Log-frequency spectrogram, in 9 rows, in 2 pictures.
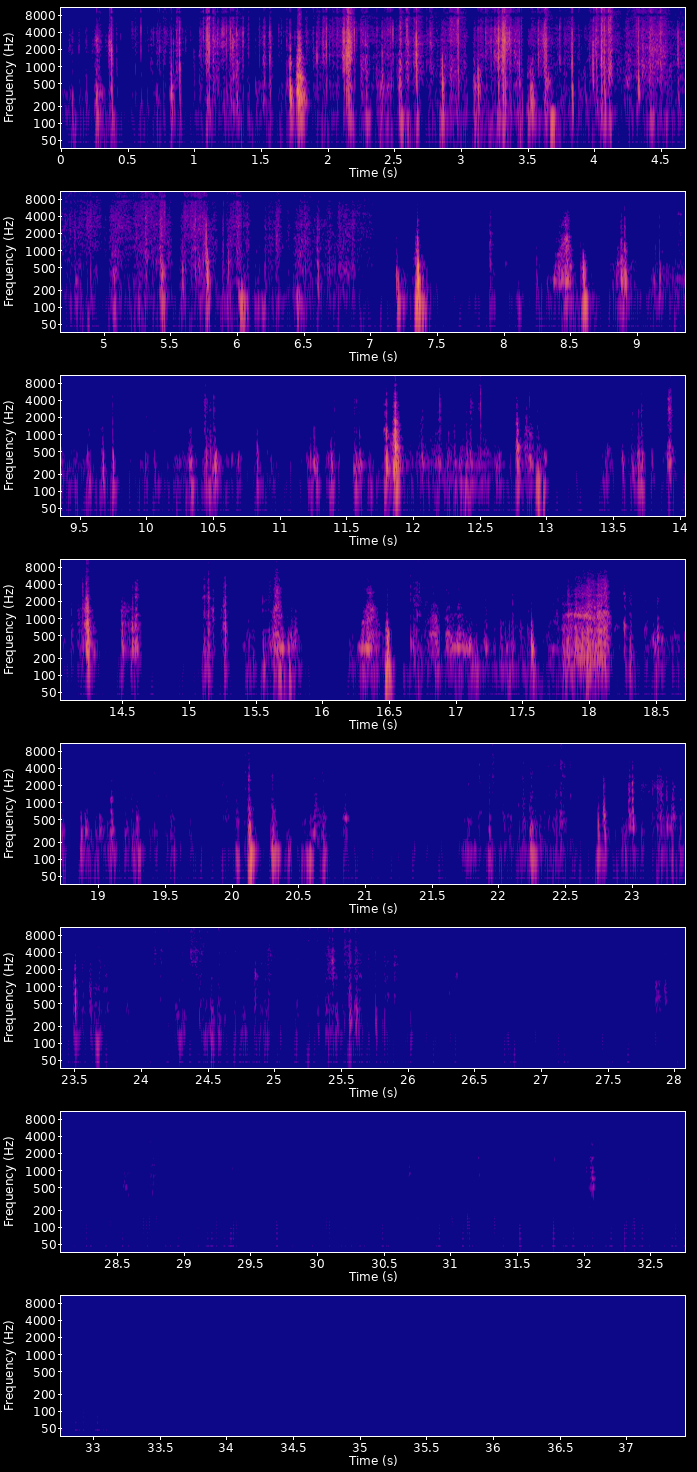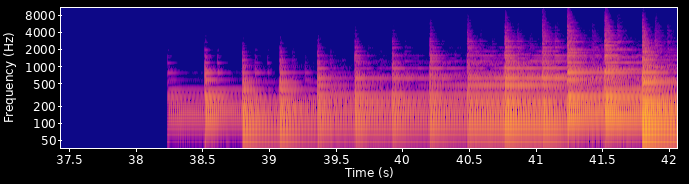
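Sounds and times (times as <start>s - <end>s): packaging rustling and tearing: 0.0s - 7.2s.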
